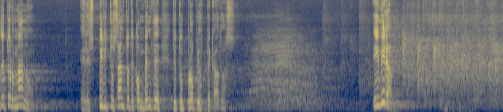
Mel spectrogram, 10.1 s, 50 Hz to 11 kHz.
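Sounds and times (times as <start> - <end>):
speech: 0.0 - 0.8, 1.6 - 4.8, 7.4 - 8.1
audience applauding during a sermon: 8.0 - 10.0.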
